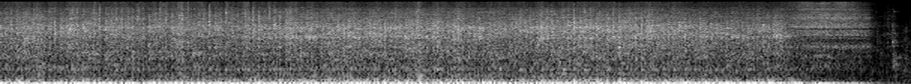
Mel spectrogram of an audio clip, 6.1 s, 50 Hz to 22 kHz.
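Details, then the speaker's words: 1975 Chevy Monza 2+2 with a transplanted 350 small-block V8, sitting 20 years: after fixing the distributor it runs a deep, even idle with steady firing and no misses or knocks, then shuts off; running healthy. "Well, it looks like that did it. The distributor was the problem. Woo-wee! He sounds mean."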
